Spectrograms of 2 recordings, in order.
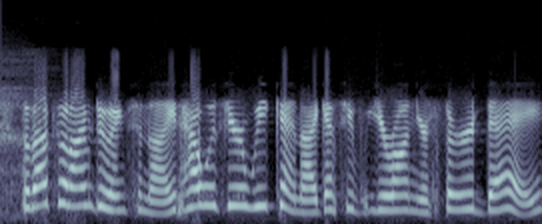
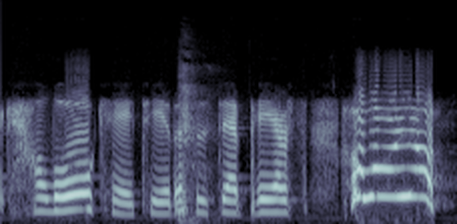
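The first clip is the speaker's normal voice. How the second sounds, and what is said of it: Put-on Scottish accent. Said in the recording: “Oh, I like the Scottish brogue ... I don't know who I became there with that accent.”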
